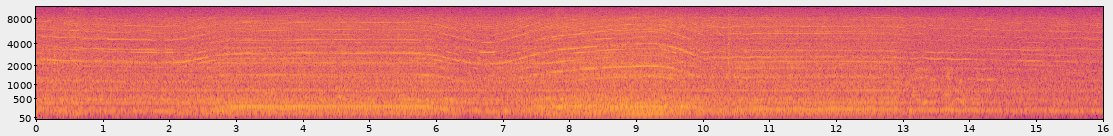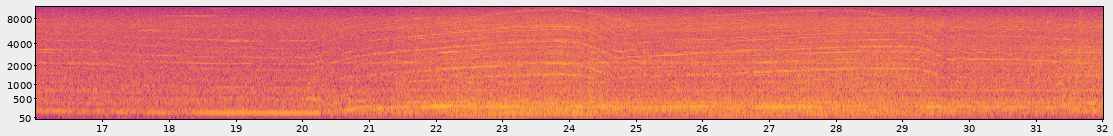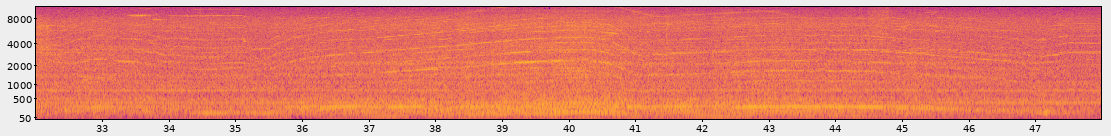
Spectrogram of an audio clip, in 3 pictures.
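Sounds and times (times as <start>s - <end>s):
bus engine running: 0.0s - 14.6s, 16.6s - 47.4s
bus gearbox whining: 22.4s - 47.8s.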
